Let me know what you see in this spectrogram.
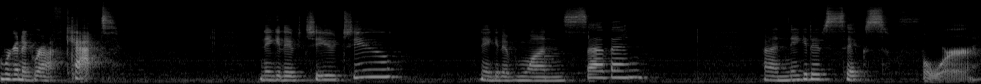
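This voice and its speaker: A woman speaks very slowly at medium pitch, with long, frequent pauses and very wide pitch swings. Room echo is audible. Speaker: math teacher. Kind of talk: tutorial. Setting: recorded lesson video for students.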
